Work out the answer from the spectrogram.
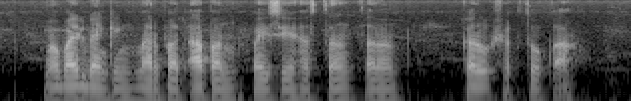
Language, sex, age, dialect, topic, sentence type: Marathi, male, 18-24, Standard Marathi, banking, question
